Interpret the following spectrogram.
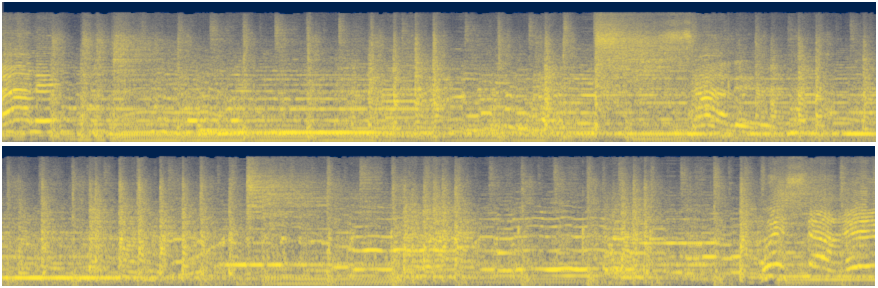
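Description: Live band music: electric guitar playing lead lines with bending notes over a drum kit, with two cymbal-like washes of hiss about four and eight seconds in.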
